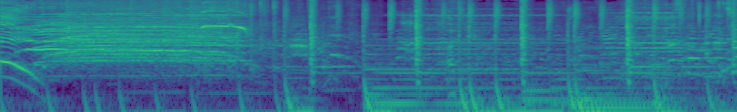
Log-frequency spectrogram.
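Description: A crowd cheers and shouts with loud, overlapping whoops for about four seconds as the KLBD event begins, then a thumping beat-driven instrumental kicks in and carries on to the end.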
